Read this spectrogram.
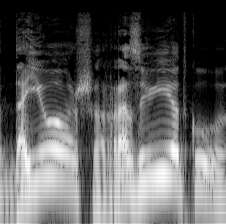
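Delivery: high, drawn-out rallying cry; excited cry. A narrator's reading. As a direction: stretch it out like a jubilant slogan. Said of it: "закричал Генка".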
